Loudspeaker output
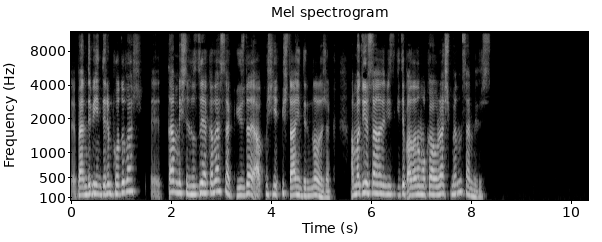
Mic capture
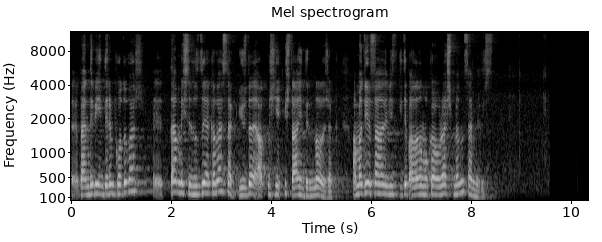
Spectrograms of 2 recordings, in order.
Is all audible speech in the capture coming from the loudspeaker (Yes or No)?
Yes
